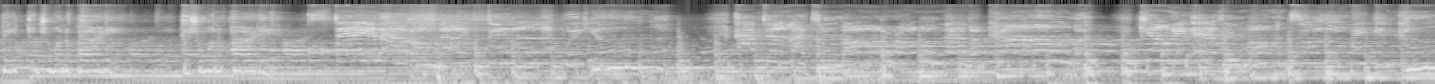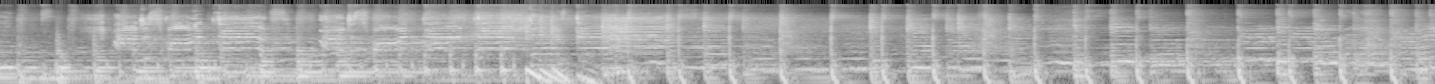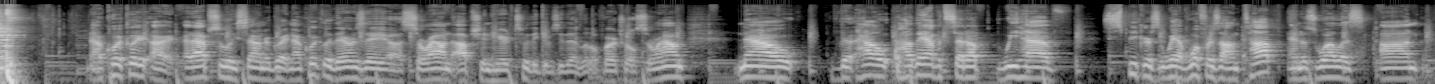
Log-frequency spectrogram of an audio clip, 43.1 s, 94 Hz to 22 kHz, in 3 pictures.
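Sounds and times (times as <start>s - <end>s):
electronic dance-pop music: 0.0s - 29.0s.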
